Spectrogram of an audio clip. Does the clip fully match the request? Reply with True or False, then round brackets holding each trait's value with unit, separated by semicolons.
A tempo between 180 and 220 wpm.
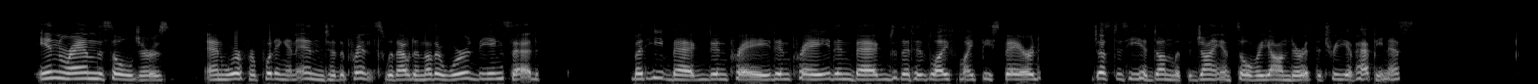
True (190 wpm)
